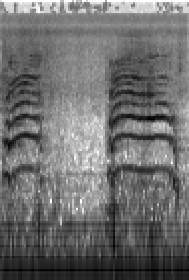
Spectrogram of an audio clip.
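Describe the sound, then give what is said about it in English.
A cat meows twice in quick succession during a Planning Commission meeting, each call drawn-out and tonal, over a steady low background hum with no one speaking. “That's not my cat. No, it's mine.”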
